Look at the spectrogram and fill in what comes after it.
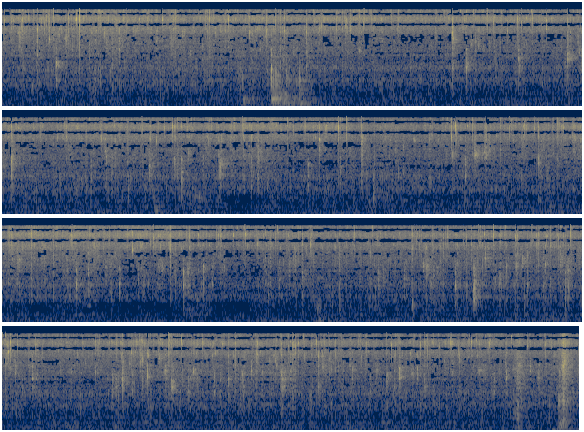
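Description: Breaded pork cutlet shallow-frying in hot oil in a small nonstick pan: a steady sizzle with many small crackles and pops. A single knock a few seconds in.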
